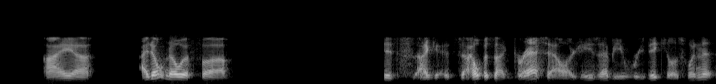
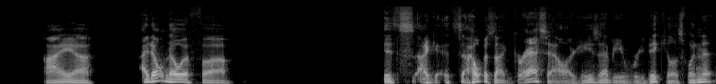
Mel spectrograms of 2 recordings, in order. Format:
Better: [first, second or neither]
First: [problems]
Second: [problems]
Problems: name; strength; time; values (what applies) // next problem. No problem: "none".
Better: second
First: phone-call audio; nothing above 3.5 kHz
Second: none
